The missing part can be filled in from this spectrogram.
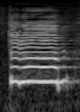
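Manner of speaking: high triumphant ta-da; ta-da reveal. Real, not acted. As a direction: announce the reveal brightly. Reveals finished card. (ta-dam triomphant et aigu)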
